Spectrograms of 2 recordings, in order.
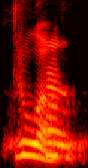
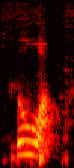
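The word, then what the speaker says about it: trois: It's Trua. T. Tua. One person, please. Devi, can you pronounce? Dua. It is not D, it is T. So it has to be pronounced as Tua.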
